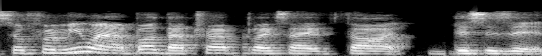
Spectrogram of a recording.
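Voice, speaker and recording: This woman speaks with a French accent. Her pitch is medium, with ordinary variation. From France, near Swiss border. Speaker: real estate investor. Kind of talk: podcast interview.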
